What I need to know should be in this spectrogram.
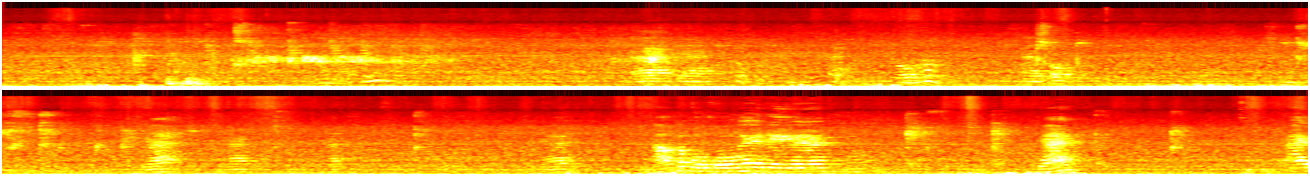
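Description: An elderly man talks on a phone nearby, calmly and in short bursts.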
